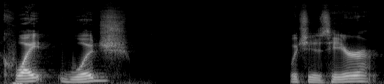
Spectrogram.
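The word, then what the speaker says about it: Łódź: which is not quite Woods which is here l-o-d-z pronounced woods but it is close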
